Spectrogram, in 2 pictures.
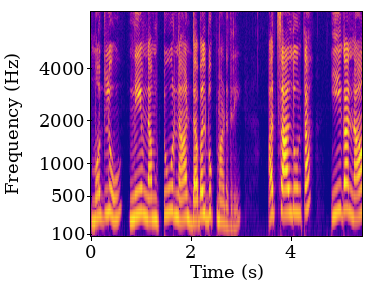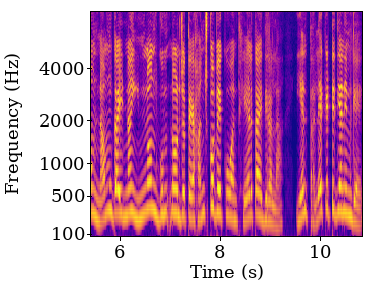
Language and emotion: Kannada, angry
